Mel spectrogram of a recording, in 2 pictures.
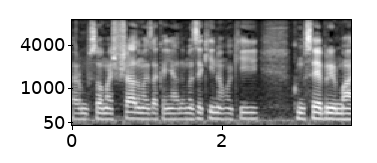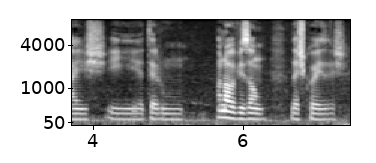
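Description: At a moderate pace, a man speaks at a medium pitch in a monotone, flat intonation. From Cape Verde. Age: 30s. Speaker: architecture student and photographer. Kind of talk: interview. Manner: hesitant, with frequent fillers.

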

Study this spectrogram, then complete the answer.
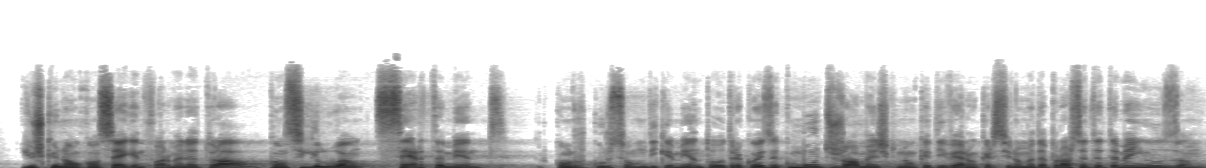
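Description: At a fairly quick pace, a man with a fairly high pitch and a dark, mellow tone speaks with ordinary pitch variation. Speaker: urologist. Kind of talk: public panel discussion. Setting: stage with audience.

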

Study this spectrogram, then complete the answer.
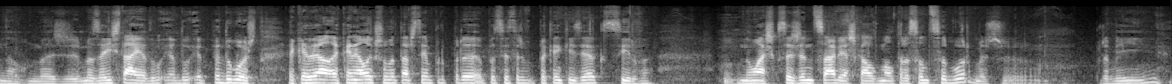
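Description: A man with a fairly high, somewhat breathy voice talks at a fairly quick pace with fairly even intonation. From Lisbon, Portugal. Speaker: pastry shop owner. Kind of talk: casual chat. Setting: studio.

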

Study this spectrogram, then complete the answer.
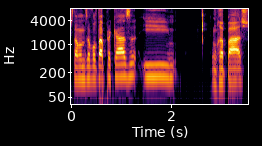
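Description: A man talks at a fairly slow pace. The recording is very clean, with a silent background. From Mozambique, then Portugal from age 8. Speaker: actor. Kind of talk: interview storytelling. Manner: halting.

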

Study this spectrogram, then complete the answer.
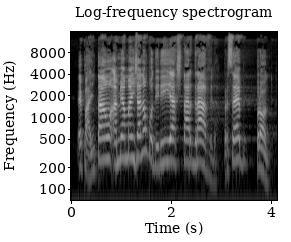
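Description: A man speaks in a raised, projected voice with an extremely high pitch and a bright, sharp tone. His intonation is lively and his pace moderate. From Angola. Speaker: comedian. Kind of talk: comedic storytelling.

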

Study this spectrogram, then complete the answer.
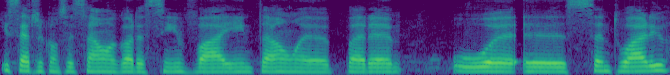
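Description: Here is a woman with a fairly low pitch. Her intonation is monotone and flat. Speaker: TV reporter. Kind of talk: live field report. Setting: outdoors at a sanctuary with crowd.

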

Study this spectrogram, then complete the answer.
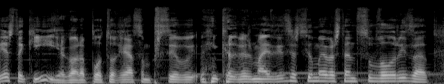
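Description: A man talks very fast at a medium pitch. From northern Portugal, Vila Nova de Gaia. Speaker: podcast host, film critic. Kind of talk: casual chat.

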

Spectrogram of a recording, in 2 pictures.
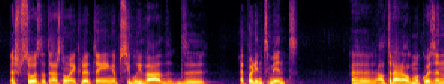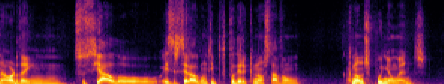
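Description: At a moderate pace, a man speaks at a medium pitch in a monotone with flat intonation. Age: 20s. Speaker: philosophy student. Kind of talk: panel discussion. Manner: halting.

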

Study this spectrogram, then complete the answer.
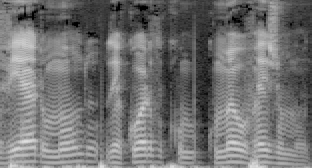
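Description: This man has an unremarkable speaking voice, pitched fairly low. His intonation stays fairly even. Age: 40s. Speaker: film director. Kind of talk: radio interview. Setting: remote call.

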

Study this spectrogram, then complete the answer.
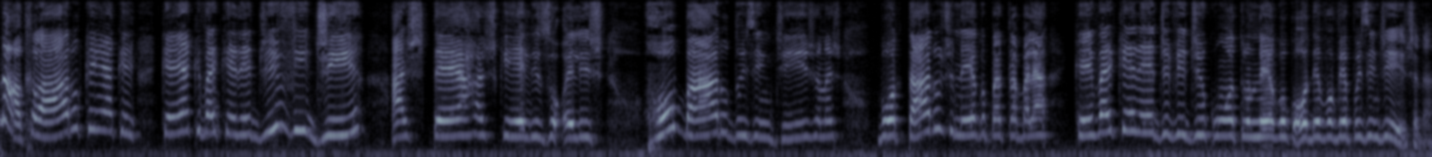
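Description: A raised, projected voice with a bright, sharp tone carries ordinary pitch variation. It moves at a fairly slow pace. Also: woman, high pitch for a woman. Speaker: quilombola community activist. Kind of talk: casual interview conversation.

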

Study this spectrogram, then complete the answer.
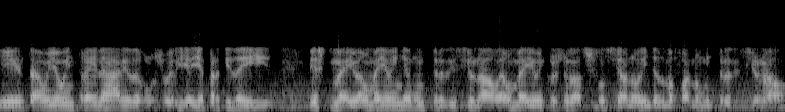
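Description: Very fast and fairly high for a man, this speaker's voice keeps fairly even intonation while noticeable background noise plays under it. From Porto, northern Portugal. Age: 50s. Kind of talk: radio call-in chat. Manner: halting, with repetitions.

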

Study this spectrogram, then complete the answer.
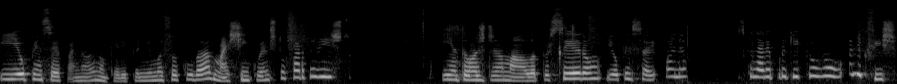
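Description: A woman with a Lisbon accent speaks at a very fast pace, her fairly high pitch making very wide swings. Her tone is dark and mellow, with big swings in loudness. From Lisbon, Portugal. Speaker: former hip-hop artist. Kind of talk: casual chat.

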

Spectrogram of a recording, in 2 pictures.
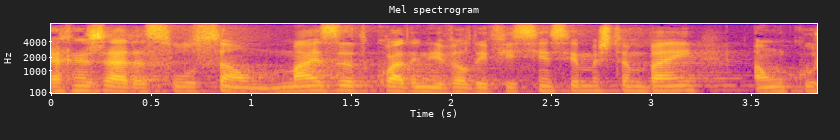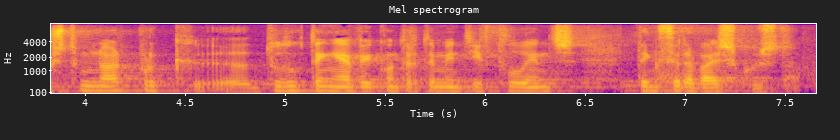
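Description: Very fast speech from a man with a fairly high pitch and monotone, flat intonation, over noticeable background noise. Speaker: chemical engineering researcher. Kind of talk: interview. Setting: university laboratory.

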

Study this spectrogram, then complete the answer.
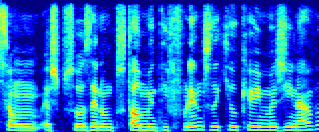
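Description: The woman's pitch is medium. She talks at a fairly quick pace. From Portugal (moved from Peru as small child), Porto. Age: young. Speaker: doctor, humanitarian volunteer. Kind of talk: radio interview. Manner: hesitant, repeats words.

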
